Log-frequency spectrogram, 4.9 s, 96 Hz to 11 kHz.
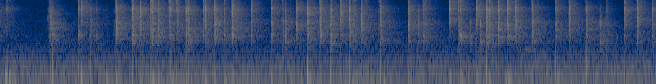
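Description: A hand-sized, hollow, translucent purple plastic spray bottle with a white and blue trigger head is held close to the microphone and tapped with long nails. It makes a rapid run of about 35 light, bright, clicky taps with very short ring, coming in quick bursts.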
